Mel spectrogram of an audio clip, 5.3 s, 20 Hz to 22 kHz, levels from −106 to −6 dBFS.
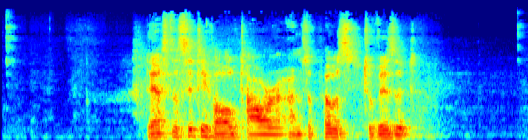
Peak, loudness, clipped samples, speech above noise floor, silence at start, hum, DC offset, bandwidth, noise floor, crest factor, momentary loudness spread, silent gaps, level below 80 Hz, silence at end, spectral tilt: -2 dBFS; -21 LUFS; under 0.1%; 51 dB; 1.35 s; none; under 0.1%; 15.5 kHz; -71 dBFS; 20 dB; 8 LU; none; -62 dBFS; 1.05 s; -4.5 dB/octave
